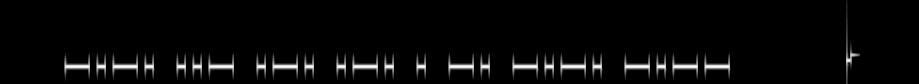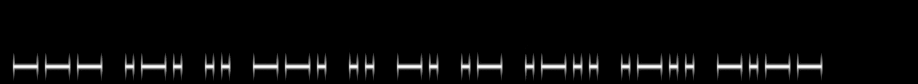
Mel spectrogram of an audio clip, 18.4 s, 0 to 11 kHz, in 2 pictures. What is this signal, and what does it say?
Morse code, heard as a keyed tone, about 15 wpm, 700 Hz. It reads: CURRENCY ORIGINALLY
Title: Sentences from Top 1500 Words - New Word Drill - 15wpm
